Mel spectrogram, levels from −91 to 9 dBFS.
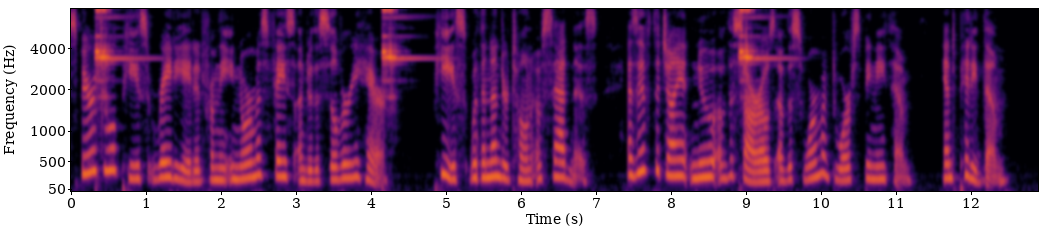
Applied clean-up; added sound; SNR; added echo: classical method log-MMSE.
